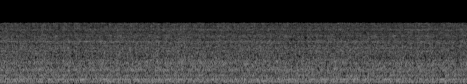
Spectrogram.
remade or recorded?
remade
